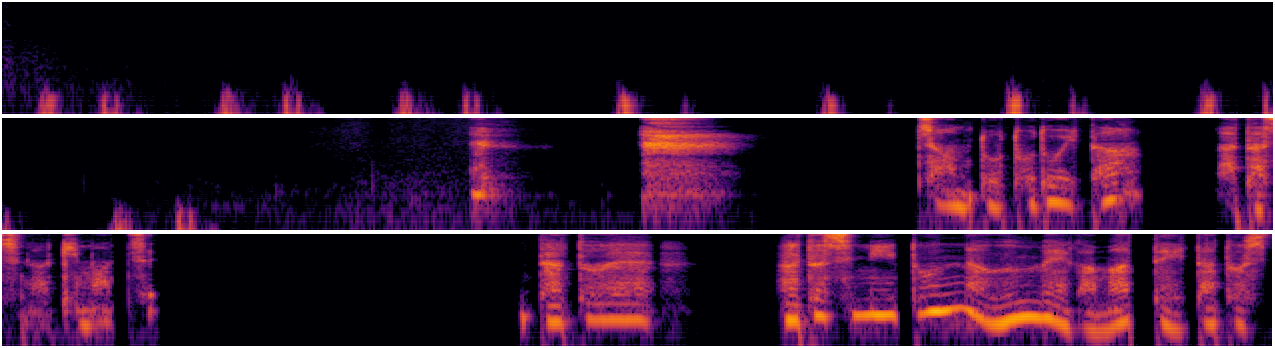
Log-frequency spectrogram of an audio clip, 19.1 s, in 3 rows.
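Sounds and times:
pounding heartbeat: 0.1s - 7.4s
speech: 11.0s - 13.6s, 15.3s - 19.0s.

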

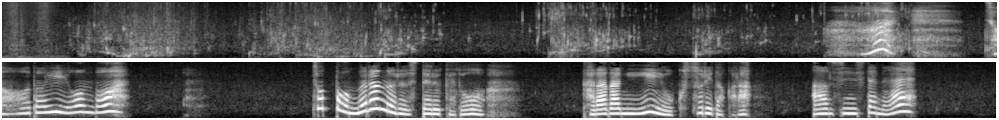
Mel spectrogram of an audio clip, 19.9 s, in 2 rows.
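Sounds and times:
water splash: 0.7s - 4.5s, 5.2s - 9.2s
river water poured to dilute a herbal medicine bath: 0.7s - 9.6s
speech: 9.9s - 11.3s, 13.4s - 15.0s, 15.8s - 17.5s, 18.1s - 19.2s.

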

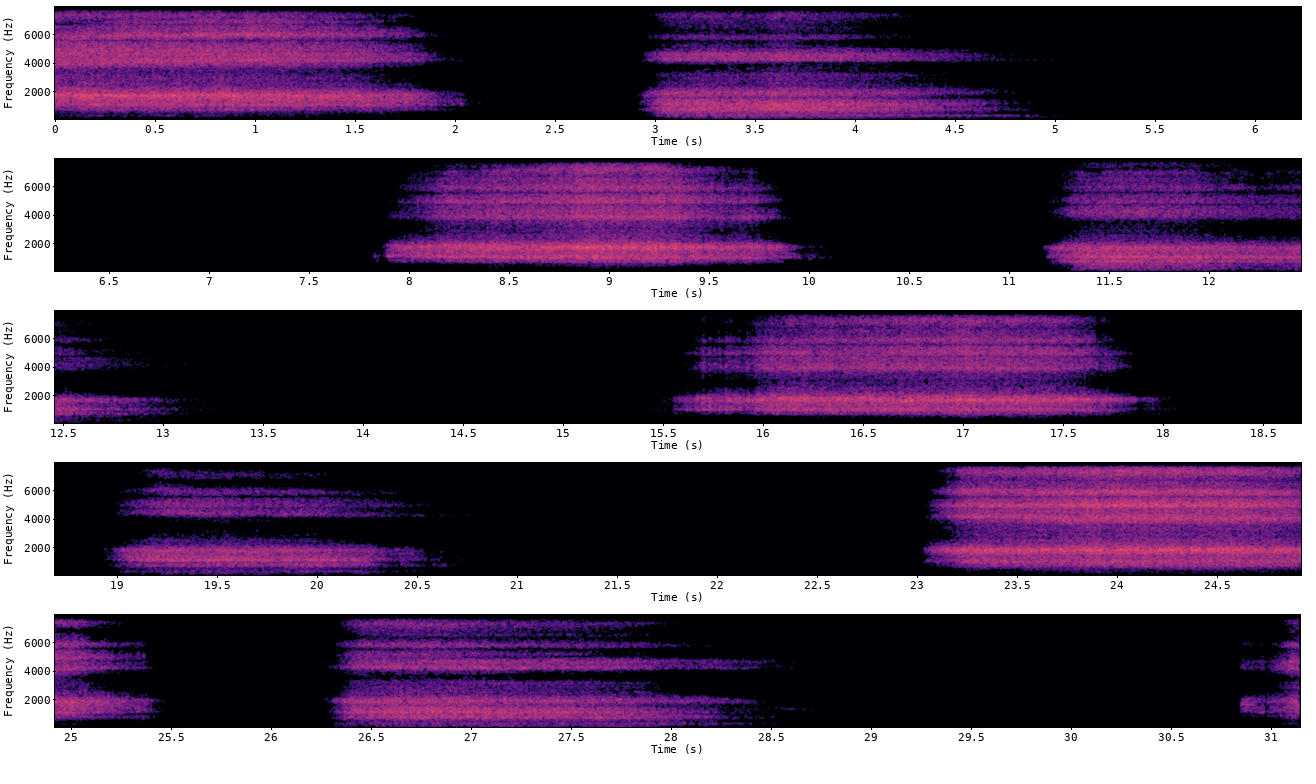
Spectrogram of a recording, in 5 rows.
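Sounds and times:
sleeping breath: 0.0s - 2.1s, 3.0s - 5.1s, 7.8s - 10.1s, 11.2s - 13.4s, 15.5s - 18.1s, 18.9s - 20.9s, 23.0s - 25.5s, 26.3s - 28.8s, 30.9s - 31.1s.

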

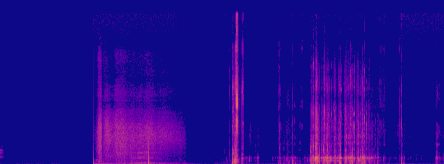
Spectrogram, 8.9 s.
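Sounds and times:
ear cleaning sounds for sleep: 1.9s - 3.8s, 4.6s - 8.1s.

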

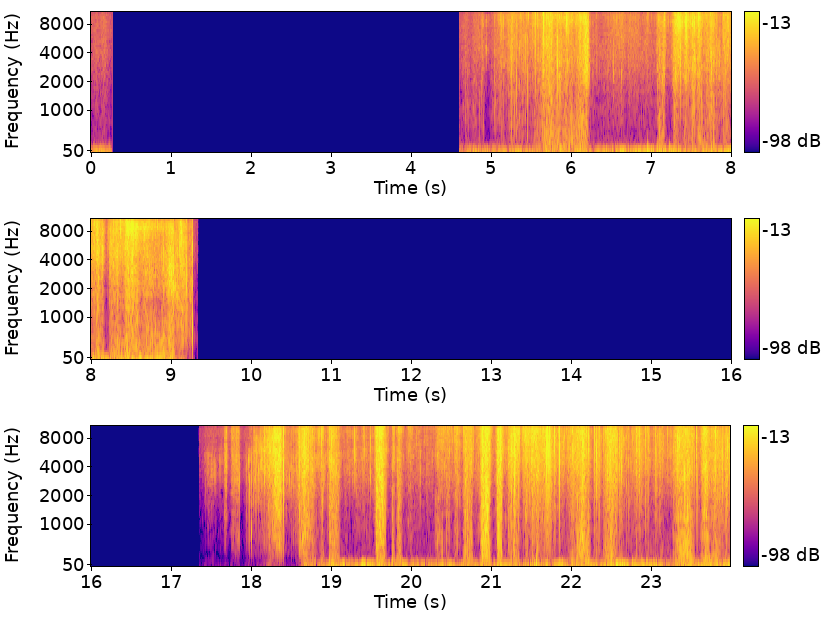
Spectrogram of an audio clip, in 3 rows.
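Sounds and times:
cotton swab rubbing deep inside the right ear: 4.9s - 9.2s, 18.1s - 23.9s.

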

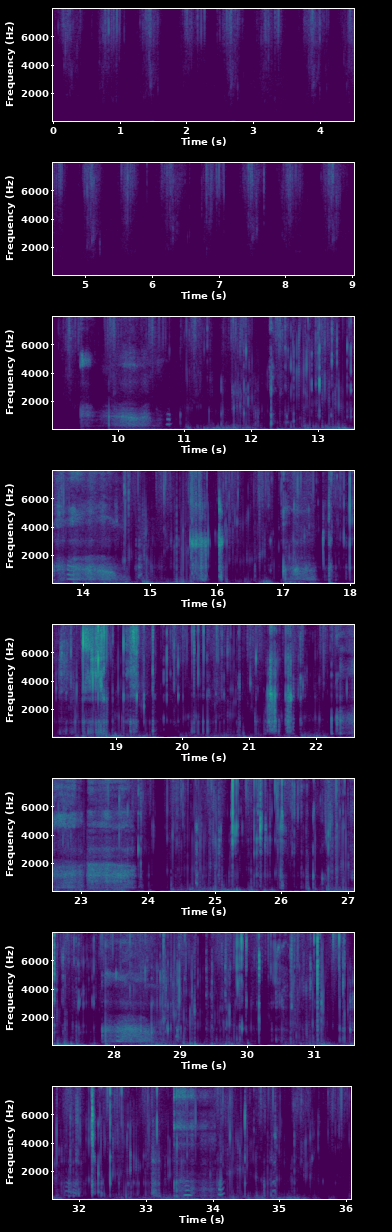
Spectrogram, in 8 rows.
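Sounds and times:
ear licking: 9.5s - 36.0s.

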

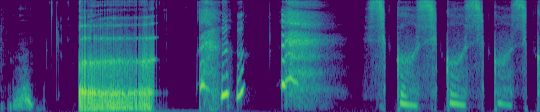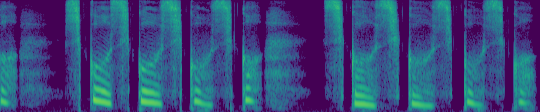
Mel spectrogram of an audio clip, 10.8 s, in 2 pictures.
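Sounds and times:
burp: 0.0s - 1.6s
speech: 4.1s - 10.7s.

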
